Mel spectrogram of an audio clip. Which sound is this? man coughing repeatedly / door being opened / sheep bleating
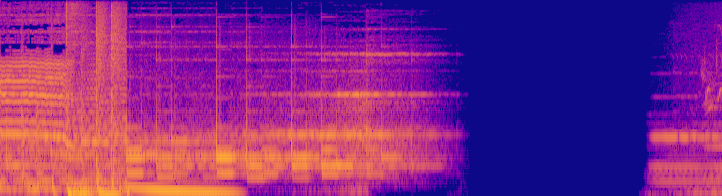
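sheep bleating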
